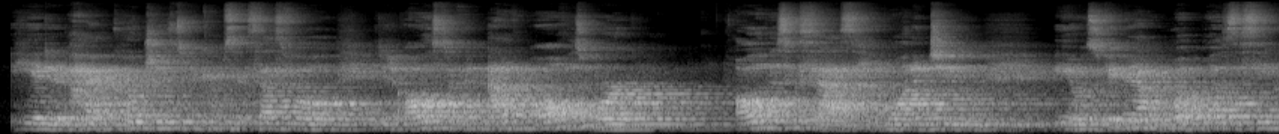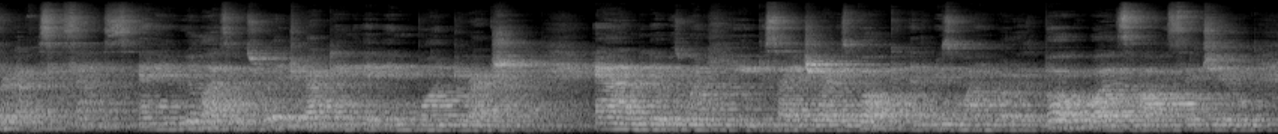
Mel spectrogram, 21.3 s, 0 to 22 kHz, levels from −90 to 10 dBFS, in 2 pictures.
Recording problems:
room echo; strong; dies away in 2.5 s
off-mic speech; far
thin; very; fading below 600 Hz

